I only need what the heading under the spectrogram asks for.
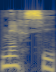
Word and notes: merci: francais

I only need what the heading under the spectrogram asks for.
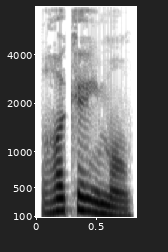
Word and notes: recueillement: francais

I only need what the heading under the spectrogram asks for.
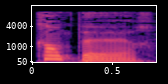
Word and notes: campeur: francais

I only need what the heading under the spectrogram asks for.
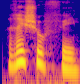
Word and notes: réchauffer: francais

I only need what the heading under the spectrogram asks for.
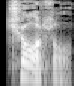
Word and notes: chortle: anglais

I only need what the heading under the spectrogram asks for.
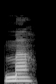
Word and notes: MA: francais

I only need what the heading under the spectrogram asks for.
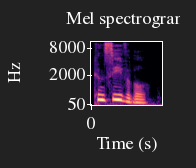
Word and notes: conceivable: anglais

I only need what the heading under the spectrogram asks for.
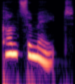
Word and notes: consummate: anglais

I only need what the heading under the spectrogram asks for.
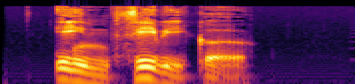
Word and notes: incívico: espagnol

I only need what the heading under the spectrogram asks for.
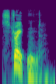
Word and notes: straitened: anglais

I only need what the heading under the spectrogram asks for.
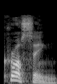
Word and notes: crossing: anglais

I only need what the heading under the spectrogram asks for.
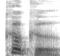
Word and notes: cuckoo: anglais

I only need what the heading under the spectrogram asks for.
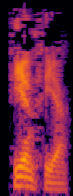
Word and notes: ciencia: espagnol

